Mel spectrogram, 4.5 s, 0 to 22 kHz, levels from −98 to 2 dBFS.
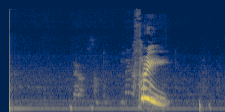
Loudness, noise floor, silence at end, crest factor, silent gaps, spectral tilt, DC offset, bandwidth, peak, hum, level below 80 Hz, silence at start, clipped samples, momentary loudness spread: -15 LUFS; -59 dBFS; 1.2 s; 20 dB; none; -6.5 dB/octave; under 0.1%; 5.2 kHz; -2 dBFS; none; -58 dBFS; 2.75 s; under 0.1%; 27 LU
